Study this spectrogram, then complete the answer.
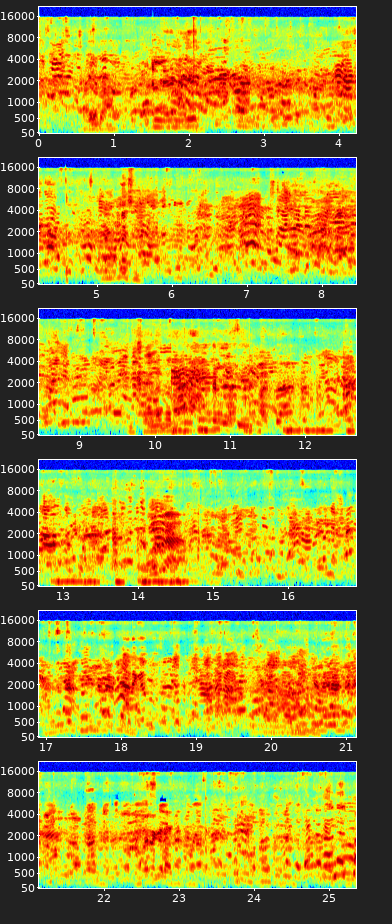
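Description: A crowd of women and girls chatter and call out close by.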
